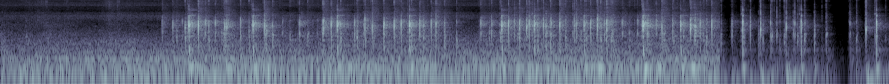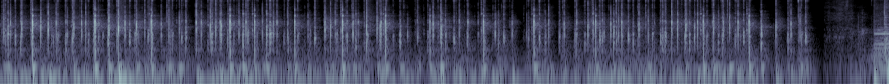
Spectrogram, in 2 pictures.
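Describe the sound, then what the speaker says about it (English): Steady typing on a Hall effect mechanical keyboard, a continuous stream of close, fairly loud key clacks with no talk, the tone turning slightly sharper and more sparse partway through. "The thing is that HE boards usually don't sound the best, so I do not think I really achieved my goal of having a Thocky keyboard"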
